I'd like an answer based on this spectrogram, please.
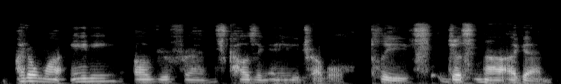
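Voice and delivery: slow, hushed, whispered pleading tone. Voicing a barkeep who warns a player about trouble: whispering. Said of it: "just kinda whispers Thronk and says".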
